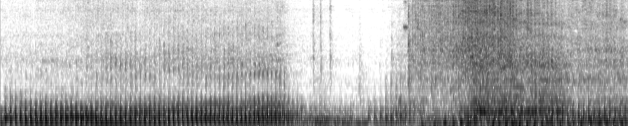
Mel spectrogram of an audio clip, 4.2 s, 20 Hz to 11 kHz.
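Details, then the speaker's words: Honda TMX 125 single-cylinder after a tune-up with the nut fitted flipped because of worn threads: even thumping idle dipping on throttle blips and settling, no ticking or rattle; noise gone, normal running. "Hala! Wala nang ingay guys. Alright guys, ulitin natin. Baka na chamba-chamba lang."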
